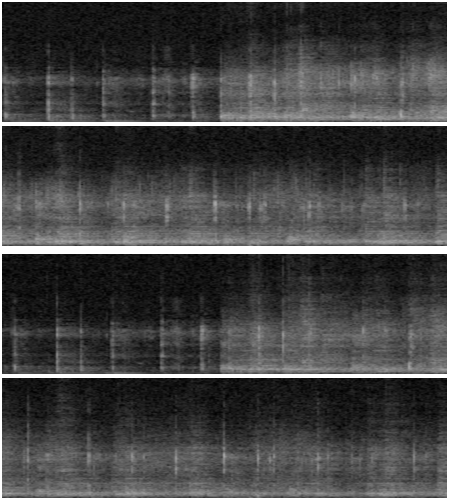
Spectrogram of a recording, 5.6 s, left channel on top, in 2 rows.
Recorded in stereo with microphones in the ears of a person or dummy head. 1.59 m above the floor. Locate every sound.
1.4 s running footsteps: 45° left (ahead or behind), 2.5 m; by 5.6 s 75° left (ahead or behind), 5 m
